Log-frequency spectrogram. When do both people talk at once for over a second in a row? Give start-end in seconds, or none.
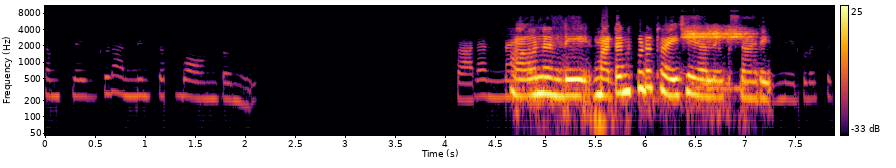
4.8-7.3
